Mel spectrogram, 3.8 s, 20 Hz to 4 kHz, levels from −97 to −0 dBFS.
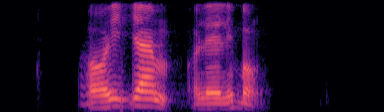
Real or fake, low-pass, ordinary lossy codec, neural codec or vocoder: real; 3.6 kHz; Opus, 24 kbps; none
